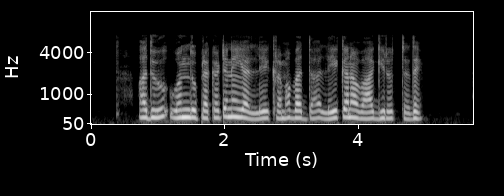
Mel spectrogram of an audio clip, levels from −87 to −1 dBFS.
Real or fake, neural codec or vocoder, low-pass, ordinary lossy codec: real; none; 7.2 kHz; none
